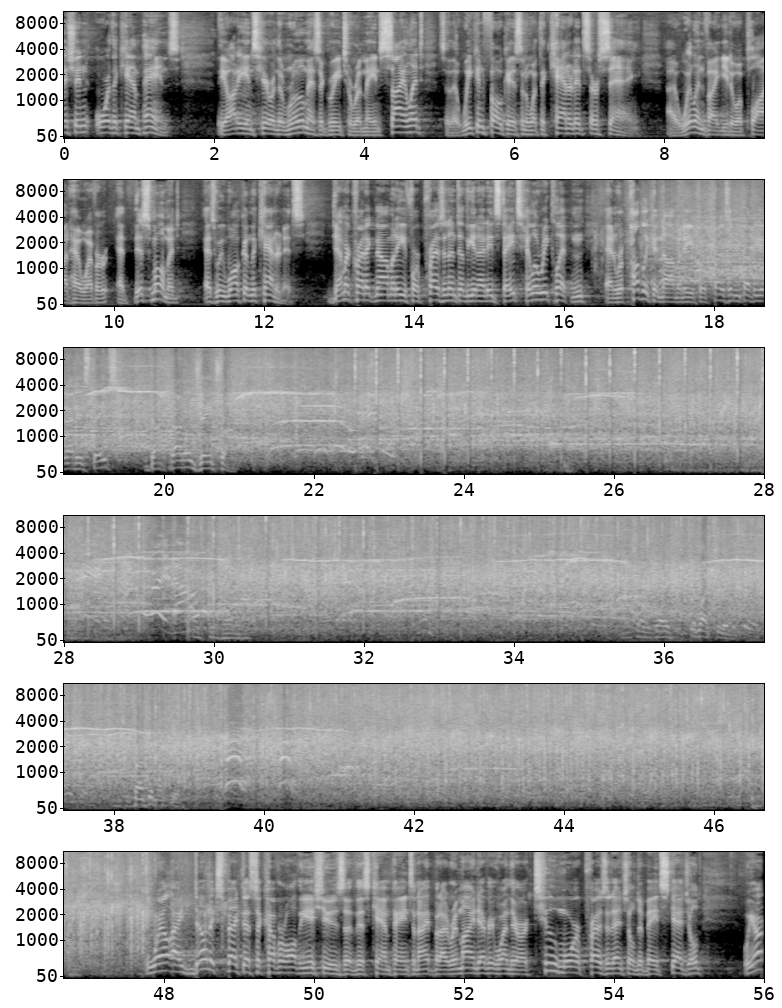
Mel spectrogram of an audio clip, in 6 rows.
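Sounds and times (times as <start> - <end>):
audience applauding: 16.4 - 49.0
cheering voices: 17.1 - 47.0.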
